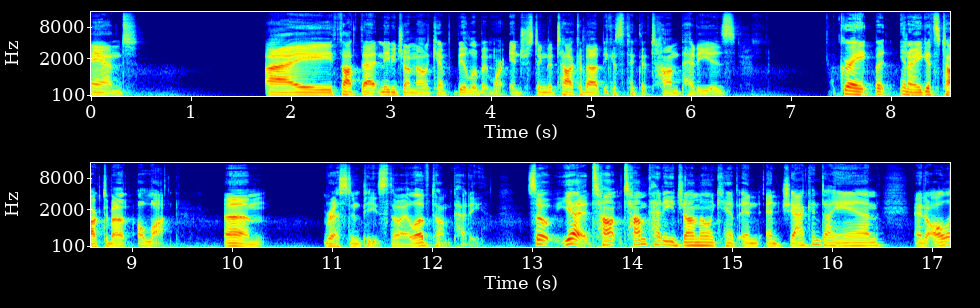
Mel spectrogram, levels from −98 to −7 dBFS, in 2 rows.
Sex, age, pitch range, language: male, 20-39, 105-135 Hz, English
